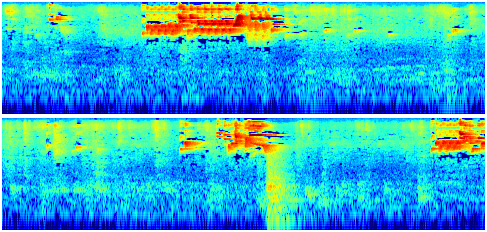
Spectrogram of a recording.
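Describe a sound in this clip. A small bird sings loud, rapid, trilling bursts nearby.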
